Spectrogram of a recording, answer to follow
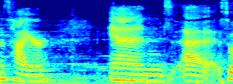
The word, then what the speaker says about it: Heyer: Well, our last name is hire and uh so it's kind of a play on words there. Most people don't get that part of it cuz it's spelled higher, but it's pronounced higher.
